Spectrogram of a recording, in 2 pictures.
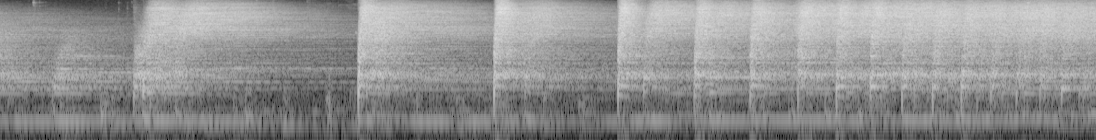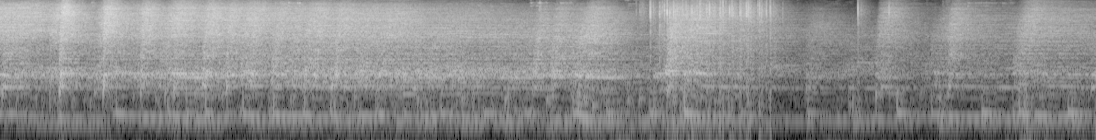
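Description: Temple-procession gong-and-drum percussion playing: loud strikes a second or two apart at first, each ringing away, then quickening into rapid strikes about six seconds in and a dense ringing wash that eases near the end.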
